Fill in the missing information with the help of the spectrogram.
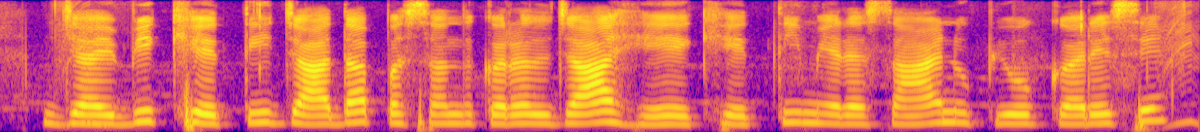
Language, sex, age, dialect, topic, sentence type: Magahi, female, 18-24, Central/Standard, agriculture, statement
